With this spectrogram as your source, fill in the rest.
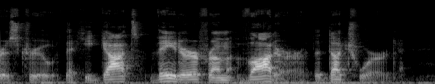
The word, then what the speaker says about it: vader: even though the Dutch word for father is pronounced Vader and not Vader.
